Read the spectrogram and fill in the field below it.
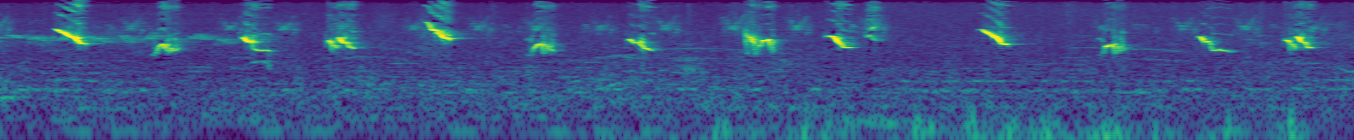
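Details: Brown-plumaged young red-cowled cardinal learning its song bit by bit: a run of about fifteen short, clear whistled notes, each sliding sharply downward, repeated roughly every two-thirds of a second in an even series over a quiet background.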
